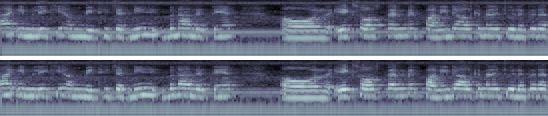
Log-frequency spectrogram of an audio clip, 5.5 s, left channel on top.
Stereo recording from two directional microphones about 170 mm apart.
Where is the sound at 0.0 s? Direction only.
40° right (ahead or behind).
